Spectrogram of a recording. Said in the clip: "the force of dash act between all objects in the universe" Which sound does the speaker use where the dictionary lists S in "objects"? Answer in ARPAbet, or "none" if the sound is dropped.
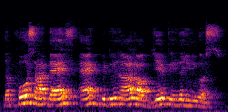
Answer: none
